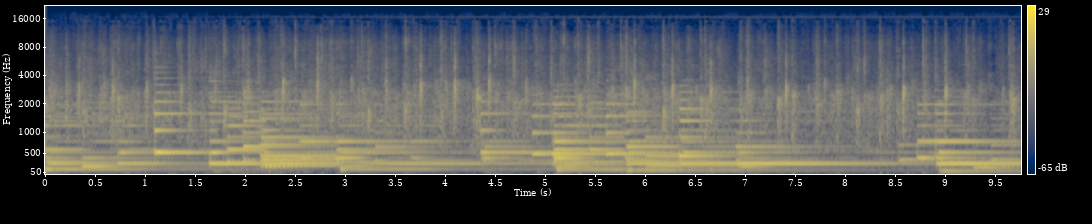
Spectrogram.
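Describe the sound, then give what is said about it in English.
A church audience claps steadily as a hand clap of thanksgiving to the Lord, a dense crackle of many hands over sustained organ or keyboard chords that shift every second or two, the clapping continuous and fairly loud throughout. “Can we just give the Lord a hand clap of thanksgiving?”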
